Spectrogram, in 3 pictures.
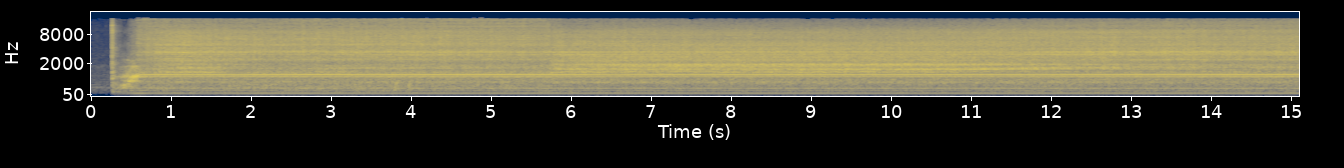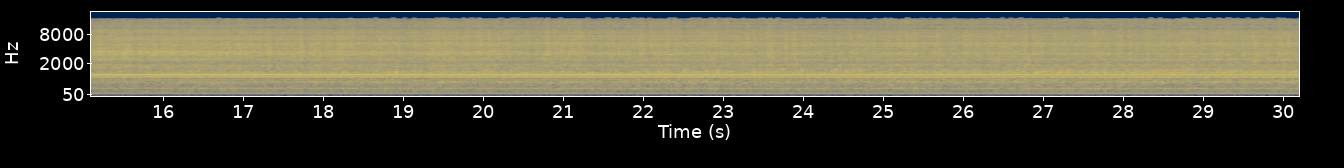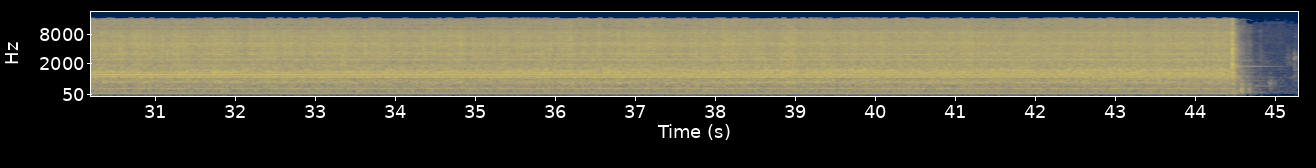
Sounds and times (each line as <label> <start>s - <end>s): Hydro Pump 0.3s - 12.0s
